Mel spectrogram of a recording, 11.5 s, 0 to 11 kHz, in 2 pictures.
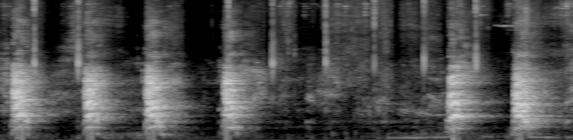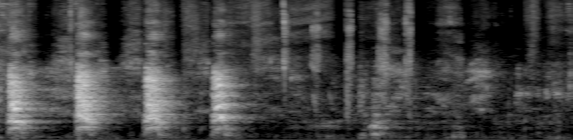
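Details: German Shepherd barking: a regular series of about a dozen sharp, mid-pitched barks, roughly one every 0.7 seconds, pausing after four, then fading into softer, scattered sounds near the end.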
